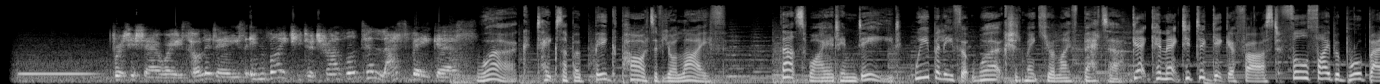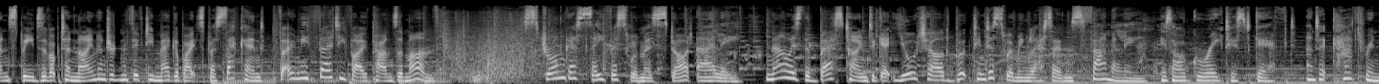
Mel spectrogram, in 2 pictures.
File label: commercial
